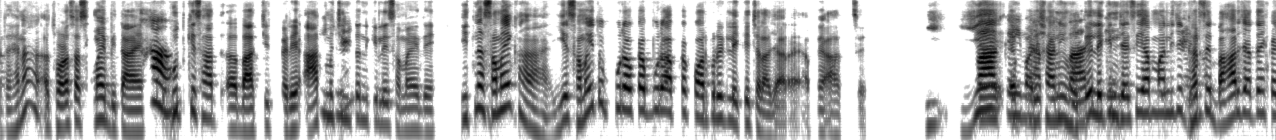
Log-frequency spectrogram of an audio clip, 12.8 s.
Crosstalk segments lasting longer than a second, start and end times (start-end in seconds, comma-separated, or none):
9.8-12.1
